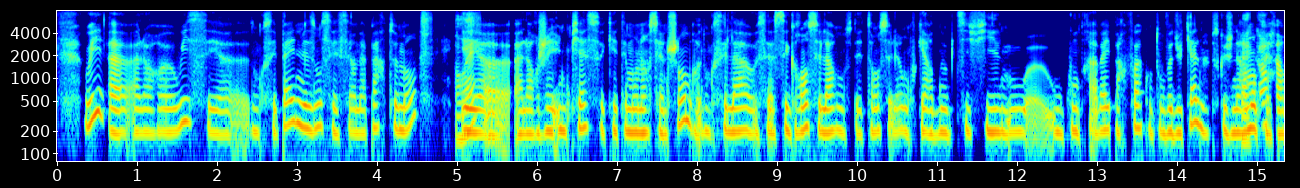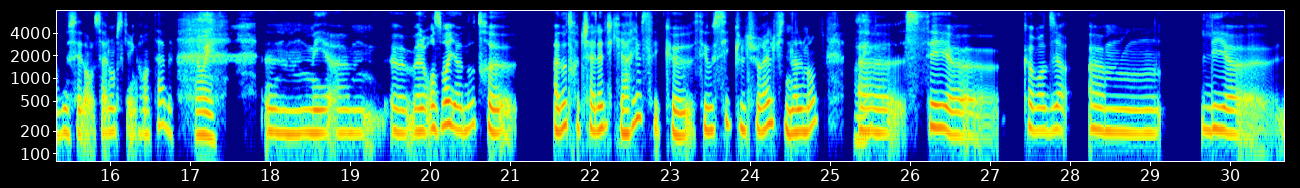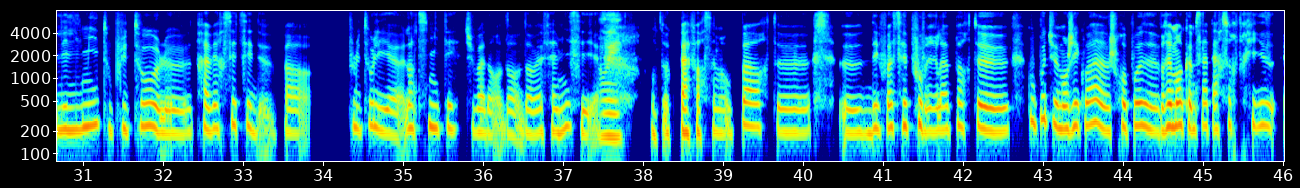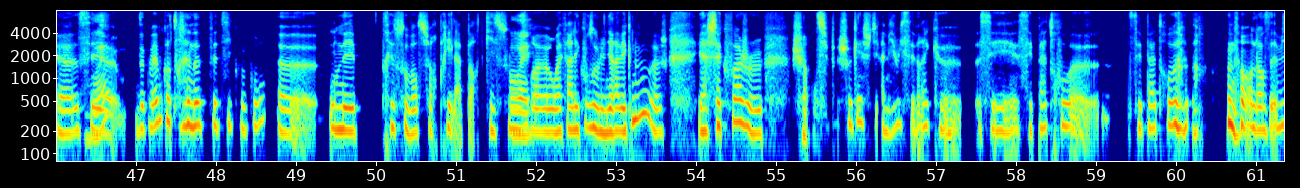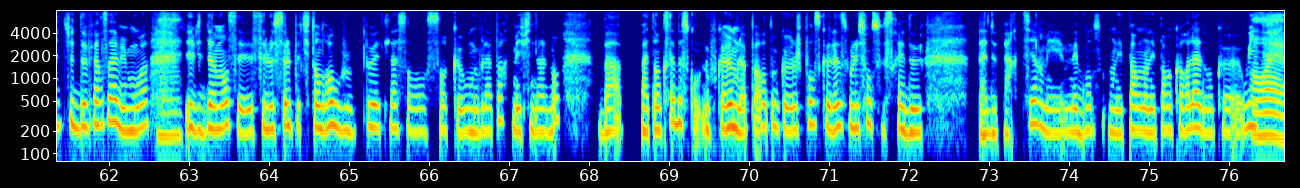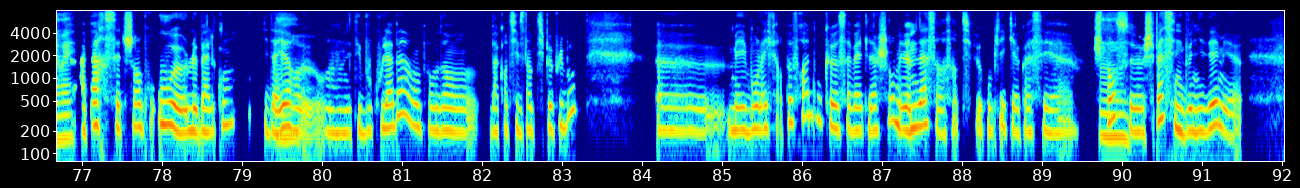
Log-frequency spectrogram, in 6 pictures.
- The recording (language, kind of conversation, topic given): French, advice, Comment puis-je me détendre à la maison quand je n’y arrive pas ?
- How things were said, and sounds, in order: chuckle; tapping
